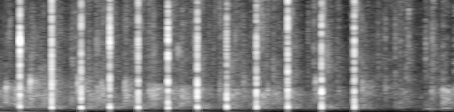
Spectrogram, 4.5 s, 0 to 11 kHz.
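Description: Audience applause honoring a woman's 65 years of patience: about a dozen sharp, evenly spaced claps in a steady rhythm stand out over a low, continuous murmur of background noise, fairly loud throughout.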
